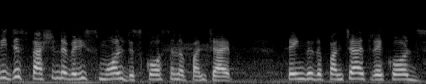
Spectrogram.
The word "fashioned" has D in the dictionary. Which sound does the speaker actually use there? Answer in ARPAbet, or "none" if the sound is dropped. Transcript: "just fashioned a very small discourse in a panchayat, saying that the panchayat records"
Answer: D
